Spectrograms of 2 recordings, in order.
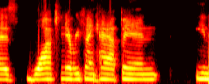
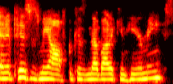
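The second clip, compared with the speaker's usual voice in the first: plain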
